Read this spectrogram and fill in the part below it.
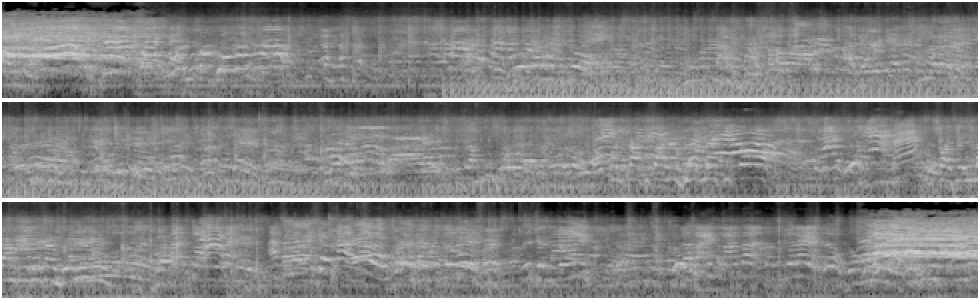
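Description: A crowd of men, women and children talk and call out together outdoors.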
